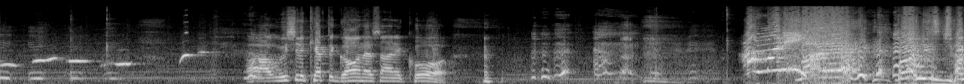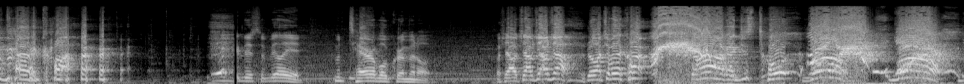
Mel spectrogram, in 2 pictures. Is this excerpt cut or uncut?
cut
